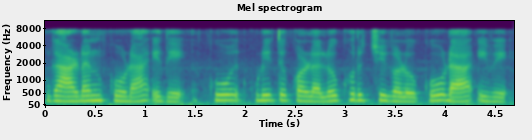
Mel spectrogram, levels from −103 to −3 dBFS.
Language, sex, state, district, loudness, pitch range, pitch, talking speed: Kannada, female, Karnataka, Bidar, -18 LUFS, 180-210 Hz, 195 Hz, 115 wpm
